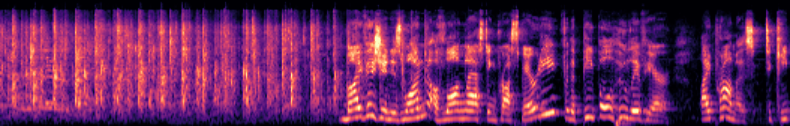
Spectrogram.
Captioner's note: cheers and Applause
